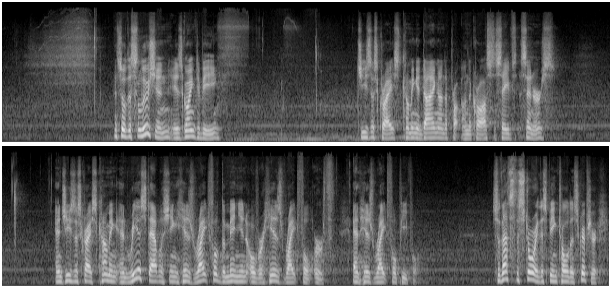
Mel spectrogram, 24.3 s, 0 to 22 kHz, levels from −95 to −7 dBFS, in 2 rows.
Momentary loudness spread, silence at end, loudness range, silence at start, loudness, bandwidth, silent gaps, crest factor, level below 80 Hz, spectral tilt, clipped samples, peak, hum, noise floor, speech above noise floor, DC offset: 17 LU; 0 s; 6 LU; 0.75 s; -27 LUFS; 18 kHz; none; 24 dB; -76 dBFS; -3.5 dB/octave; under 0.1%; -6 dBFS; none; -57 dBFS; 29 dB; under 0.1%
